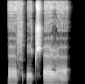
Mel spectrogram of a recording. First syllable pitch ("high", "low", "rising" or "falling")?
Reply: low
